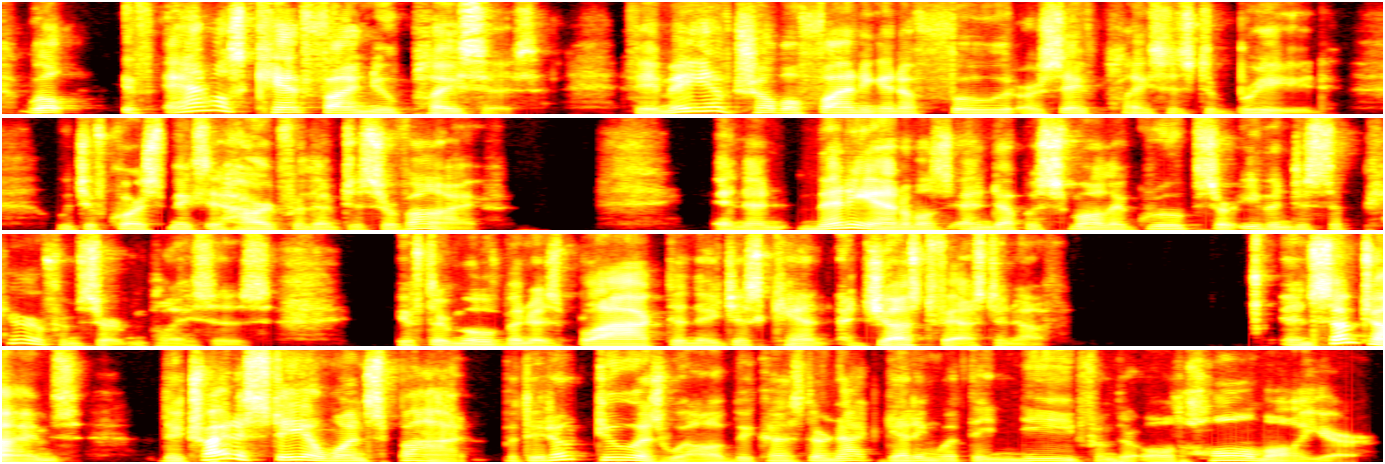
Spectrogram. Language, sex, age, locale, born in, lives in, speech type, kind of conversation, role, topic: English, male, 70-74, en-US, United States, United States, read, expert-assistant, expert, Why do some animals migrate long distances?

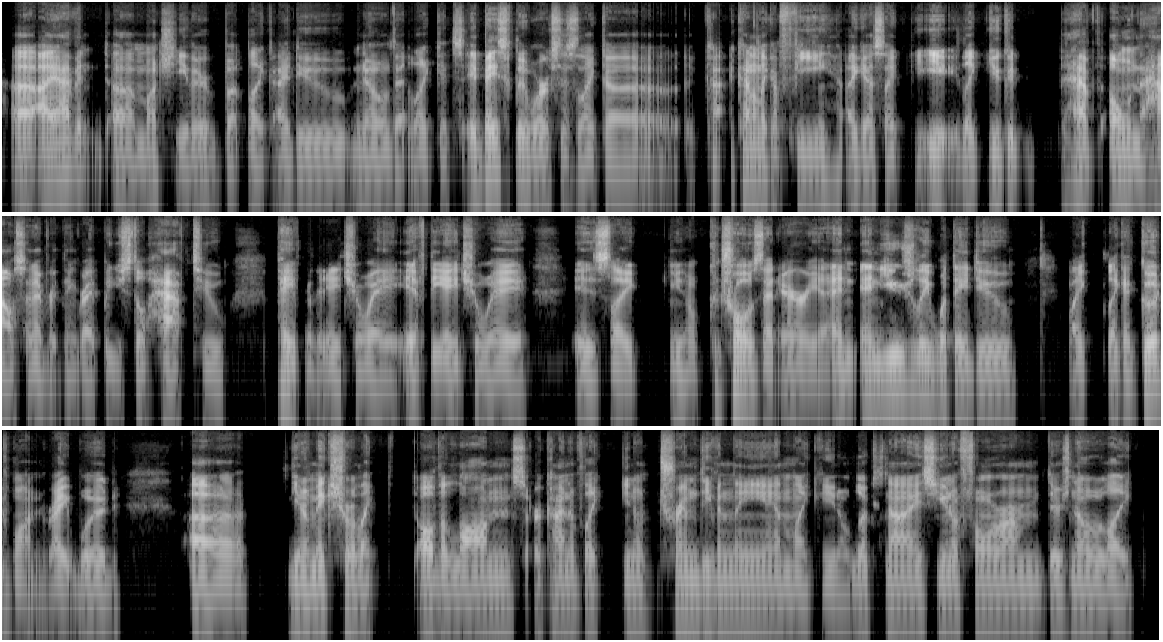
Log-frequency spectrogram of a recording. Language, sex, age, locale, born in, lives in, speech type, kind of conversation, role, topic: English, male, 25-29, en-US, United States, United States, conversation, podcast, host, What qualities help communities thrive and stay connected?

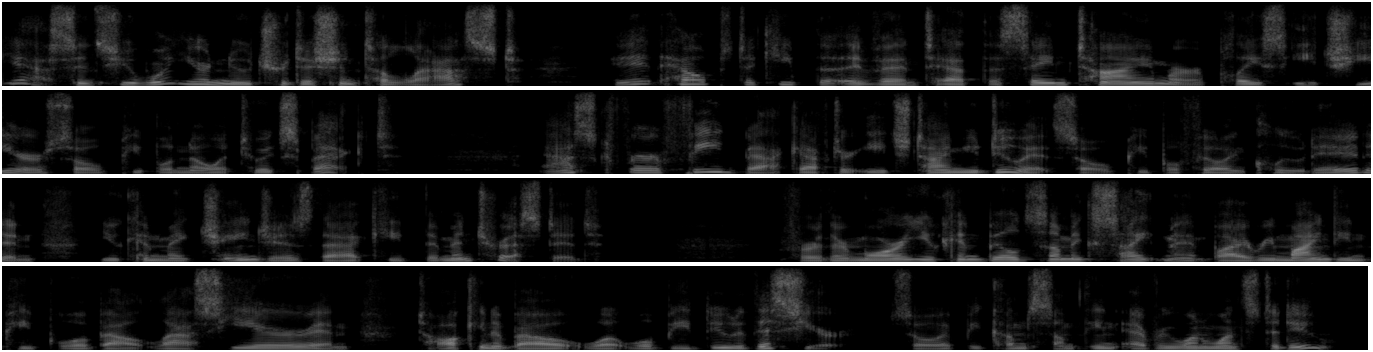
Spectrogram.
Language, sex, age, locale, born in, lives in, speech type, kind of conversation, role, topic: English, male, 35-39, en-US, United States, United States, read, expert-assistant, expert, How do traditions help build a sense of community?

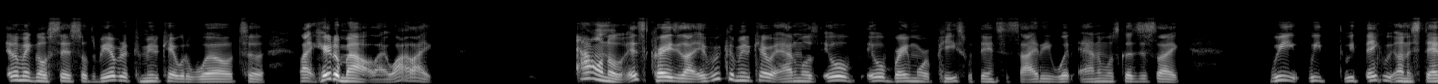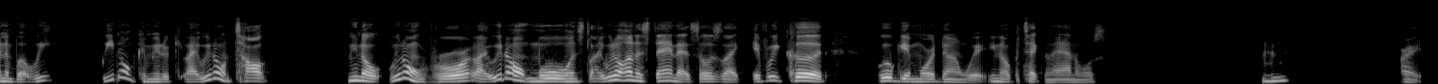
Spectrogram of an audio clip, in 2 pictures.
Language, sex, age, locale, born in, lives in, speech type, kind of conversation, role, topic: English, male, 25-29, en-US, United States, United States, conversation, unstructured, none, Would you rather be able to speak every language fluently or communicate with animals?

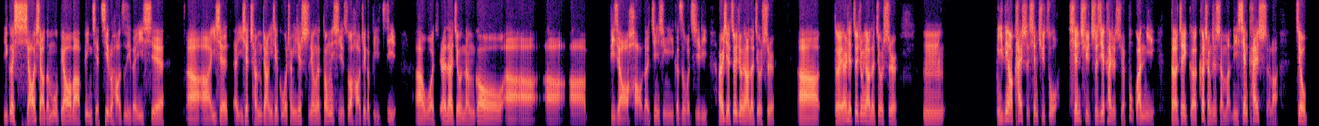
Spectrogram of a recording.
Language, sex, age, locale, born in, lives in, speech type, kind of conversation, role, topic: Chinese, male, 30-34, zh-CN, China, United States, conversation, podcast, guest, 你最近在学什么新技能，是怎么开始的？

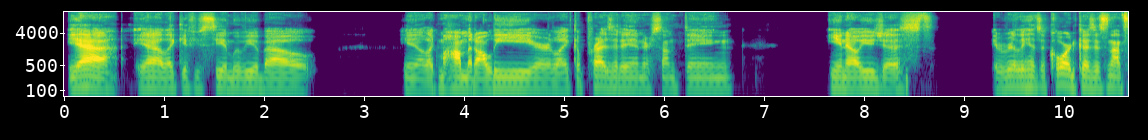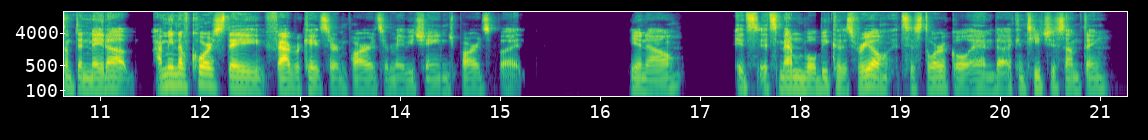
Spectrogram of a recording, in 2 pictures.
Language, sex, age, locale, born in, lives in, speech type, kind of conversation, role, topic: English, male, 40-44, en-US, United States, United States, conversation, podcast, guest, What factors contribute to a film leaving a lasting impression on you?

